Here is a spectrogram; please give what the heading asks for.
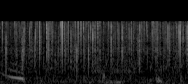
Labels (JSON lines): {"label": "biophony, cascading saw", "recorder": "SoundTrap 600 or HydroMoth"}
